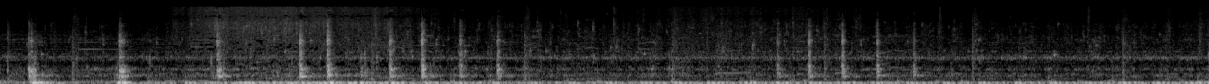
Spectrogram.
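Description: Bosch WOI705B0IN top-load washing machine in its wash cycle, churning towels in water: steady sloshing and splashing over a low rumble, with two louder splashes in the first second and a half.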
